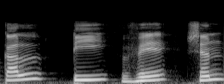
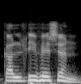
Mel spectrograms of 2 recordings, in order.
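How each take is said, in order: First: Very slow, broken into separate syllables. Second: Said in the usual way. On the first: Shown as a demonstration. Teacher breaks the word down for students, syllable by syllable. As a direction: sound out cultivation piece by piece, pausing between. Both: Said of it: "এরকম করে উচ্চারণটা করবে".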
